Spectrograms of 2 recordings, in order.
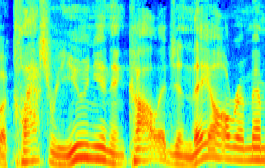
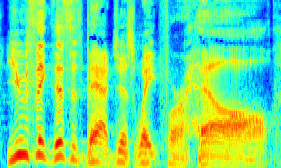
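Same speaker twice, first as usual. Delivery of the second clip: mock-menacing taunts, punched then drawn out; gloating judge. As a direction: pounce on the sinner, then slow down on the threat. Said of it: "He's gonna say".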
